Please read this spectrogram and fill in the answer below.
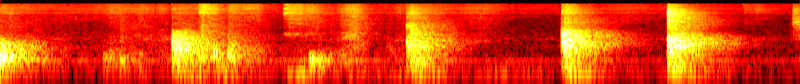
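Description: Heeled shoes clicking on a ceramic tile floor: about five footsteps, roughly a second apart, each followed by a short echo, over a faint steady hum.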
